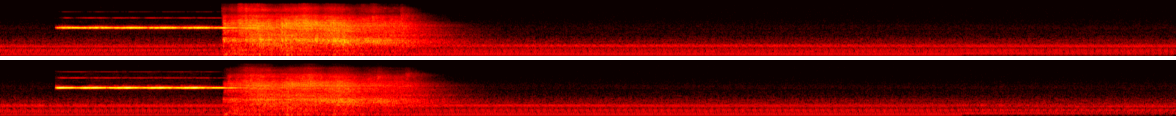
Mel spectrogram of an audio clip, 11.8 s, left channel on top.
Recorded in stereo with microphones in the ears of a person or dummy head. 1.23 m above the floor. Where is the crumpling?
75° left (ahead or behind), 5 m.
